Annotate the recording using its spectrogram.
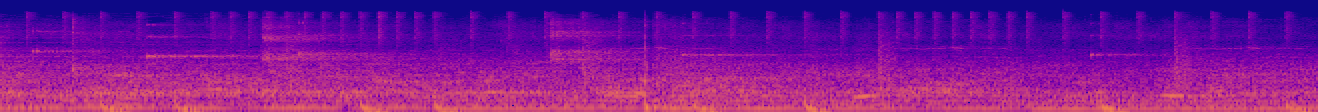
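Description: Basketball bouncing on an indoor court, with a few short sneaker squeaks and players' voices over background music.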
